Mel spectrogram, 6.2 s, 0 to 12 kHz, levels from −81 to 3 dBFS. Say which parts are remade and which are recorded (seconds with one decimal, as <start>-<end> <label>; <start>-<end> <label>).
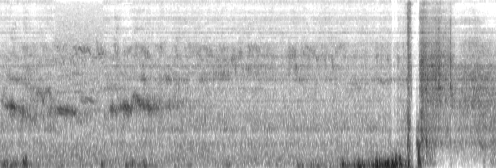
0.0-0.7 remade; 0.7-1.3 recorded; 1.3-6.2 remade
